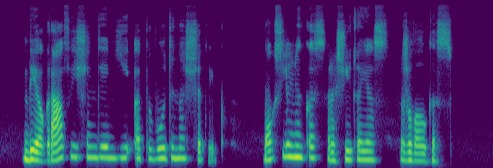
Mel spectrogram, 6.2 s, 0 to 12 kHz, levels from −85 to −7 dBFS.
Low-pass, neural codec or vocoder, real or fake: 10.8 kHz; autoencoder, 48 kHz, 32 numbers a frame, DAC-VAE, trained on Japanese speech; fake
